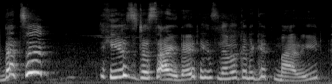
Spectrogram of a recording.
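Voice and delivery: high-pitched, loud motherly outburst; mock maternal despair; exasperated mother. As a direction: declare it dramatically, voice jumping up. Mom exclaims at refusal to marry.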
